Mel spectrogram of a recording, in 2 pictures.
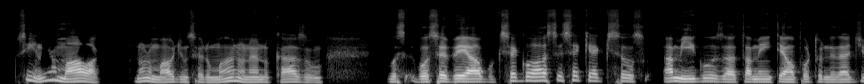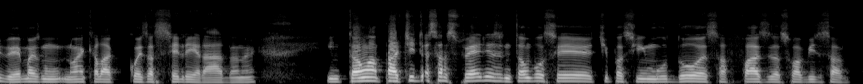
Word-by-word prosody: Sim, 195 -8 -4
normal 145 - +4
a 100 - -14 0.3
normal 120 -5 0
de 115 - -8
um 110 - -3
ser 115 0 -7
humano, 125 +7 0
né. 115 0 0
No 110 -2 -3
caso, 110 -4 -2 0.6
você - - -5
você 130 +3 +2
vê 135 +1 +6
algo 125 -2 +5
que - - -14
você 170 - 0
gosta 175 +3 +2
e - - -3
você 200 +2 -3
quer 165 -4 -3
que - - -13
seus 145 -4 -4 0.2
amigos, 140 -1 +2
ah, 120 -2 +3
também 120 -1 0
tenham 120 -3 +2
a - - +4
oportunidade 115 -2 -3
de 150 - -7
ver 120 -3 0
mas 130 -2 0
não 125 -1 -2
não 120 -1 -3
é - - -1
aquela 120 -1 0
coisa 120 0 -4
acelerada, 105 -4 -3
né. 110 +2 -7 0.7
Então 140 +5 +5
a 165 - +6
partir 160 +3 +4
dessas 180 -1 -2
férias 165 0 0
então 150 +2 0
você, 150 -3 0
tipo, 145 -1 -10
assim, 130 0 -4
mudou 125 +2 0
essa 120 0 -7
fase 120 -1 -1
da 115 - -2
sua 120 +2 -4
vida 115 0 -9
essa 105 -2 -6
125 Hz, 190 wpm, -21 LUFS, 115-150 Hz, 0.7 s, vê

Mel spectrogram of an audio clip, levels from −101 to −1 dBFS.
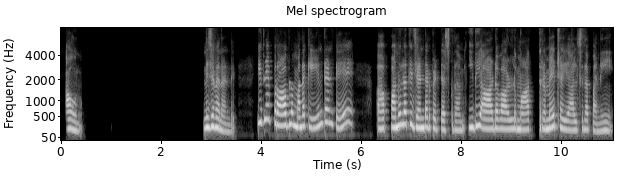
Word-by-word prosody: అవును. 190 -5 -1 2.5
నిజమేనండి. 225 -11 +2 0.5
ఇదే 420 +4 -1
ప్రాబ్లమ్ 290 -1 +4
మనకెంటంటే, 265 +3 -1 0.8
ఆహ్, 215 0 0
పనులకి 295 +6 +4
జెండర్ 235 +1 +3
పెట్టేసుకున్నాం. 190 -2 -5 0.2
ఇది 270 +4 +2 0.2
ఆడవాళ్ళు 210 -1 0
మాత్రమే 205 +3 -1
చేయాల్సిన 195 -2 -3
పని. 165 +2 -5
220 Hz, 75 wpm, -24 LUFS, 200-260 Hz, 2.5 s, ప్రాబ్లమ్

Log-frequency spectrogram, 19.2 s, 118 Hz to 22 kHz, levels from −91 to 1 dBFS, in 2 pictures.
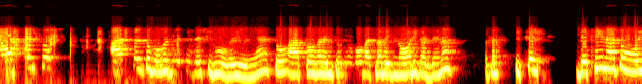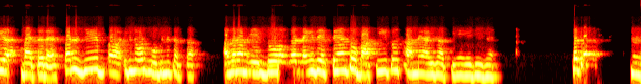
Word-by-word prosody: आजकल 275 +5 -1
तो 320 - -1 1.0
आजकल 260 +3 -1
तो 305 - +1
बहुत 255 +1 +1
गलत 250 +1 -8
चीज़ें 235 0 -6
शुरू 230 -2 +1
हो 205 - +2
गई 200 +1 +3
हुई 185 -1 +2
है, 260 +5 -2
तो 245 -1 +1
आप 220 0 +1
तो 235 0 +2
अगर 230 0 +1
इंटरव्यू 225 0 -2
को 230 +1 -2
मतलब 225 0 0
इग्नोर 215 +1 +1
ही 240 - +1
कर 220 -2 -2
देना 220 +9 0 0.6
मतलब 225 +3 -1 0.3
पीछे 250 +5 +2
ही - - +1 0.6
देखे 240 +6 +3
ही 320 - +2
ना, 305 -2 +4
तो 310 - +4
वही 265 +1 +3
अ, 250 - +4 0.2
बेटर 205 -3 +2
है। 180 - +1 0.2
पर 280 +2 +5
ये 295 +1 0 0.2
प 230 -2 +1
इग्नोर 270 +2 +2
हो 230 -2 0
भी 225 +1 +1
नहीं 235 0 +1
सकता, 195 -4 -6 0.5
अगर 255 +4 +3
हम 255 -2 +1
1-2 235 +2 +2
अगर 250 +1 0
नहीं 265 +1 +2
देखते 250 +2 -1
हैं, 270 0 +4
तो 290 -3 +3
बाकी 250 +6 0
तो 280 -1 -1
सामने 230 0 +1
आ - - +1
ही 215 0 0
जाती 205 -1 -3
है 205 -1 -3
ये 200 - 0
चीज़ें। 195 -2 0 1.2
मतलब 390 +5 +1 0.5
हुँ। 220 -2 0
235 Hz, 190 wpm, -11 LUFS, 220-265 Hz, 1.2 s, पर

